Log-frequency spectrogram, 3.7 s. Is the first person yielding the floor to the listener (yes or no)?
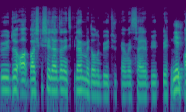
no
